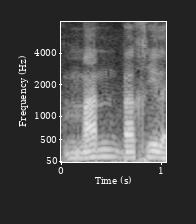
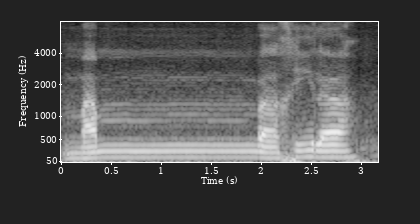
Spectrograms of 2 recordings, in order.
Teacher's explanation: নুনকে মিম দ্বারা পরিবর্তন করে গুন্নার সাথে পড়ব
